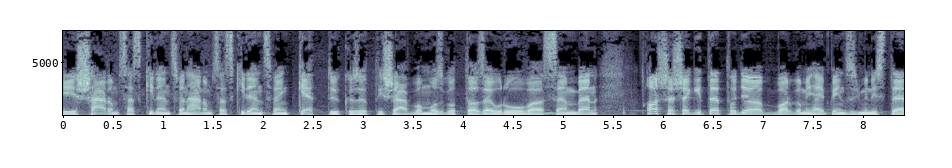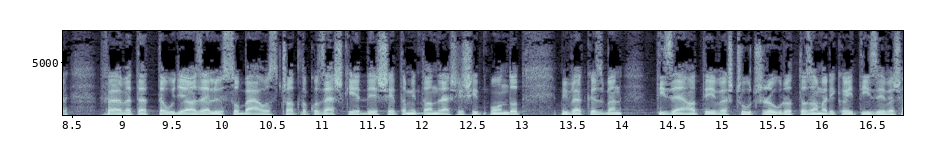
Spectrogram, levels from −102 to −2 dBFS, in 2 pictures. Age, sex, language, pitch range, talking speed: 30-49, male, Hungarian, 115-135 Hz, 135 wpm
